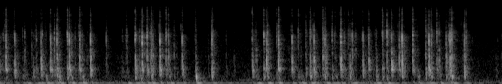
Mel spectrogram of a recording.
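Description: Fingertips type on a full-size ROYCHE Disney Mickey Mouse retro membrane keyboard with a hollow pink plastic case and round black plastic keycaps. Quick, bright plastic clicks and taps come in uneven bursts with short pauses, each keystroke dying away almost at once.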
